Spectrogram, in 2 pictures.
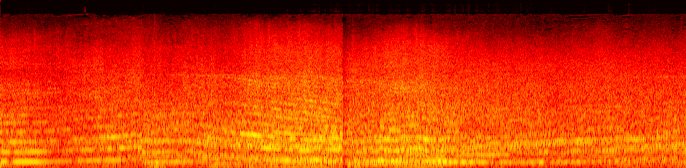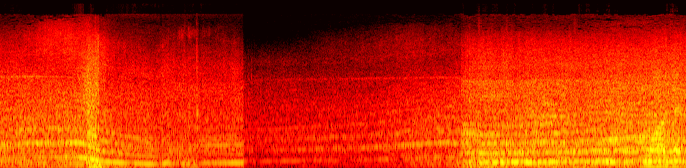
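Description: Race cars scream past at speed on the SUGO circuit in a Formula racing video game, engines climbing and dropping through gear changes, with tire squeal and a brief dip in the middle before the roar returns.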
